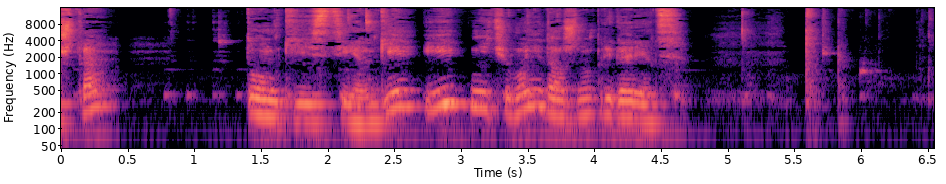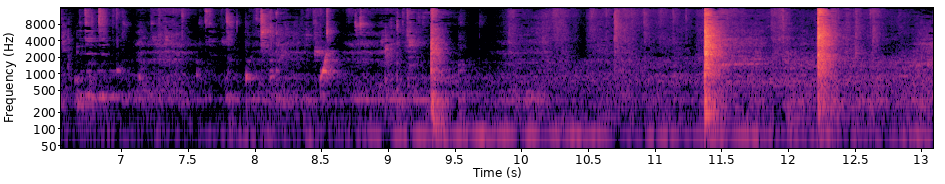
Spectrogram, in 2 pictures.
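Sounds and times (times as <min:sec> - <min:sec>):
oil trickling into pot: 0:00.6 - 0:02.5, 0:05.1 - 0:09.9.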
